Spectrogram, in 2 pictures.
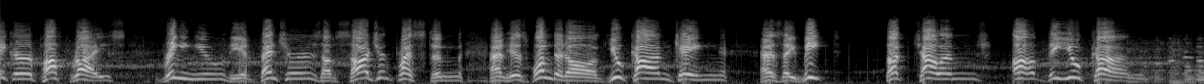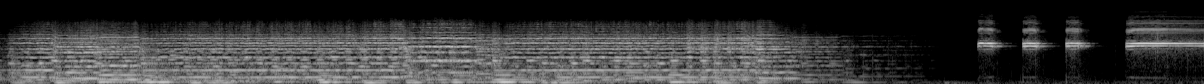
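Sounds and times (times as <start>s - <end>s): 
orchestral music: 0.0s - 7.2s, 9.7s - 21.3s
speech: 0.0s - 11.8s
shrill police whistle blowing hurry-up signal: 21.8s - 24.0s.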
